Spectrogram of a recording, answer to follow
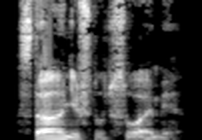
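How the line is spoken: Grumbling driver. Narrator (Russian): проворчал джиповод

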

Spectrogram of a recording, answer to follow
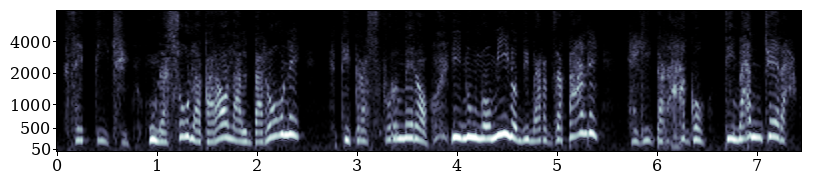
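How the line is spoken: Whispered into ear. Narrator (Italian): Gobolino le bisbigliò all'orecchio

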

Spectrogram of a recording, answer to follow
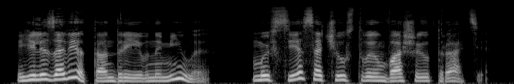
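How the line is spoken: Deep bass voice. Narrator (Russian): густым басом произнес … довольно молодой священник

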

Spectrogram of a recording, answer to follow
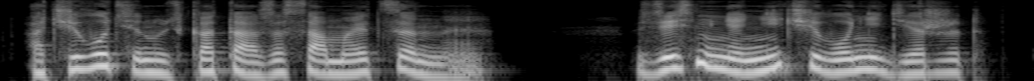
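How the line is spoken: Sigh. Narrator (Russian): вздохнула я

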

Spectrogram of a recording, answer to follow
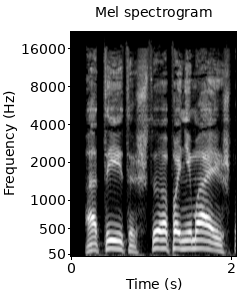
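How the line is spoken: Nearly shouting. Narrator (Russian): почти закричал Глеб

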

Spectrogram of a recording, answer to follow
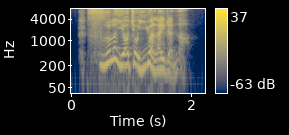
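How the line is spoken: Tense, nearly shouting. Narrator (Chinese): 吴长天头皮一紧，他几乎要喊起来

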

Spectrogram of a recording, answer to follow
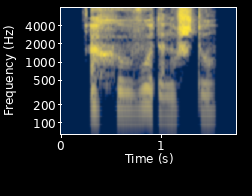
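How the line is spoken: Muttered. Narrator (Russian): пробормотал Артур

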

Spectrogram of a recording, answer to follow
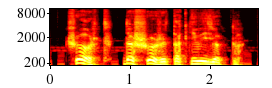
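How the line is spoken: Weary cursing. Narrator (Russian): Я устало выругался

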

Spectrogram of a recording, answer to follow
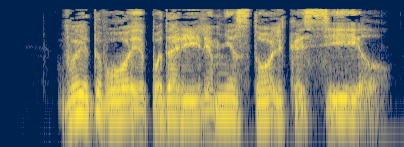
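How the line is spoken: Hoarse drawling repulsive voice. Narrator (Russian): сказал он сиплым тягучим голосом, таким же отталкивающим, как и его обличье

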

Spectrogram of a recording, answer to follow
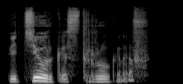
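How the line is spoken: Grumbling. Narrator (Russian): проворчал он

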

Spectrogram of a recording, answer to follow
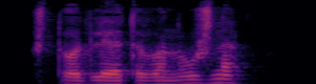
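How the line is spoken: Quiet question. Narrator (Russian): тихо спросил

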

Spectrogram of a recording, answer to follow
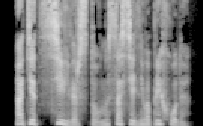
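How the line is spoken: Angry, through clenched teeth. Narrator (Russian): зло процедил Рон

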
